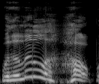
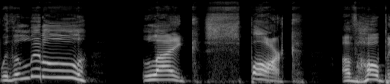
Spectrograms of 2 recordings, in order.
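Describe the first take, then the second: First: Said in the usual way. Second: Mock hopeful. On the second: Shown as a demonstration. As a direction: savour the tiny hope mockingly.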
